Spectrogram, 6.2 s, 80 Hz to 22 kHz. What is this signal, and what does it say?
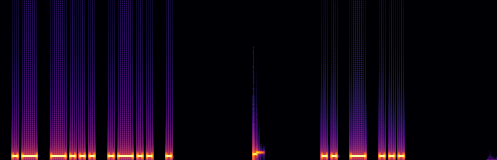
Morse code, heard as a keyed tone, about 20 wpm, 700 Hz. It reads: ABLE ITS
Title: Sets of 2 Words - New Word Drill - 20wpm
